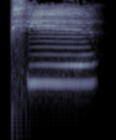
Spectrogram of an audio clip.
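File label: "pie", Mandarin Chinese, first tone; pinyin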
